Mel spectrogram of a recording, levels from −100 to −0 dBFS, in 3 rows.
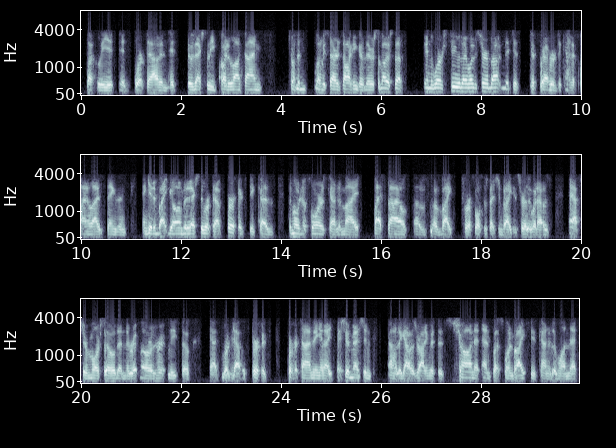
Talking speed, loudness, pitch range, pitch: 245 wpm, -15 LUFS, 90-105 Hz, 95 Hz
